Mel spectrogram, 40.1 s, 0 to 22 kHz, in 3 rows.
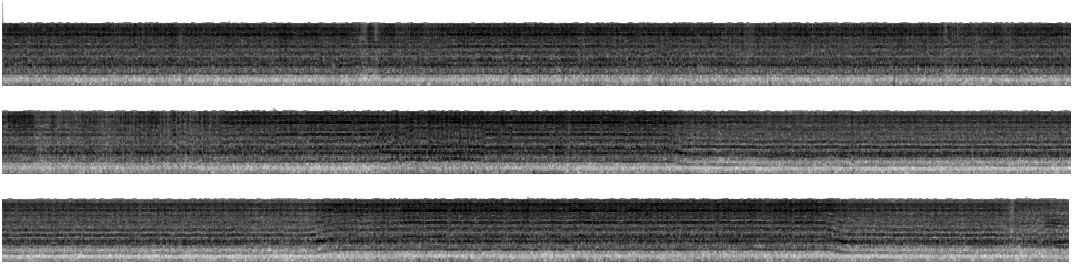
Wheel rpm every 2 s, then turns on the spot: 160, 160, 160, 160, 160, 160, 160, 160, 160, 160, 160, 120, 120, 120, 120, 140, 160, 160, 140, 110.
none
